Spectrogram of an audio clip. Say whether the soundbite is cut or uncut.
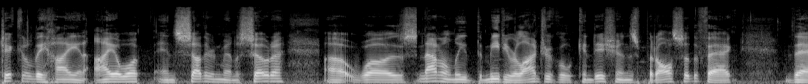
cut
